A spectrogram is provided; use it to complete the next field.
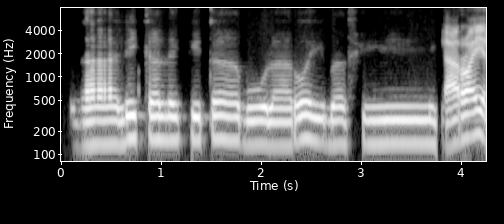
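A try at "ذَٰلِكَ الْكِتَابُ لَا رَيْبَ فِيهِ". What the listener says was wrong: লাতে এক আলিফ টান আছে, লা রাইবা ফীহ।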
